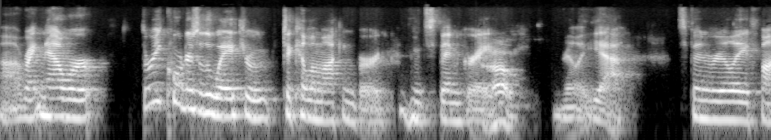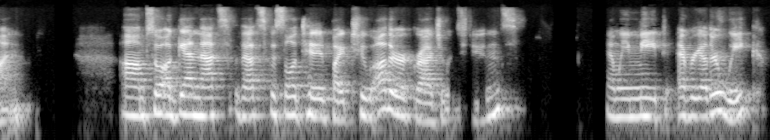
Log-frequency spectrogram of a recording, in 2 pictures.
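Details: Adult woman speaking; normal speech.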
